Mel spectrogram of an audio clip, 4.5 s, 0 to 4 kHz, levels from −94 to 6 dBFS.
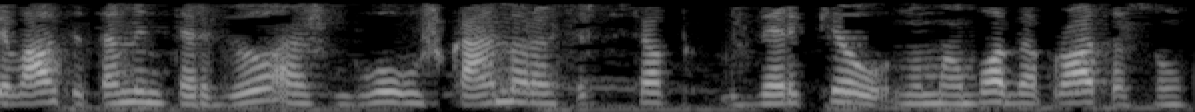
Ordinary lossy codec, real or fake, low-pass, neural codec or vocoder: MP3, 16 kbps; fake; 3.6 kHz; codec, 16 kHz, 16 kbps, FreqCodec, larger model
